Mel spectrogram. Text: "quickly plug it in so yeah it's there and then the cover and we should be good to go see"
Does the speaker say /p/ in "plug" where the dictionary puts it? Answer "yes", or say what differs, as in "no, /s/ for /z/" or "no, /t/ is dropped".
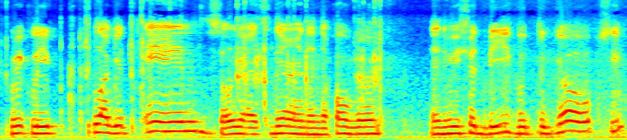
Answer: yes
